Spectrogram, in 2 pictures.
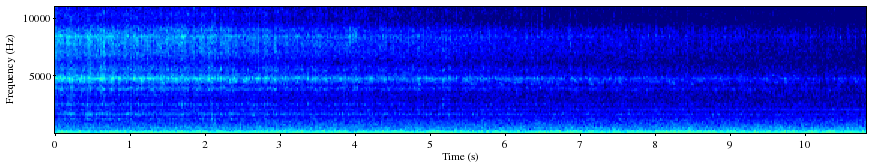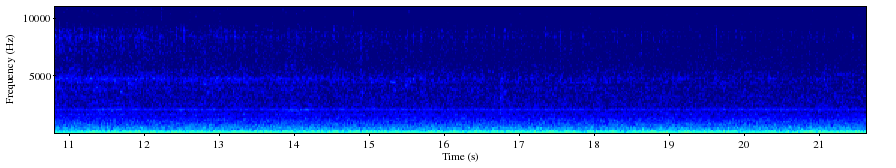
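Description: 3D-printed planetary gear fidget spinner on open ceramic 608 bearings spinning freely after a flick, a faint high whirr that slowly dies away over a steady low hum.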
